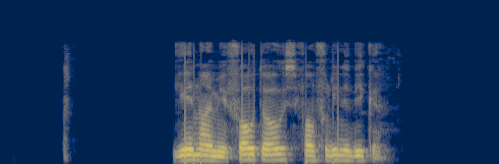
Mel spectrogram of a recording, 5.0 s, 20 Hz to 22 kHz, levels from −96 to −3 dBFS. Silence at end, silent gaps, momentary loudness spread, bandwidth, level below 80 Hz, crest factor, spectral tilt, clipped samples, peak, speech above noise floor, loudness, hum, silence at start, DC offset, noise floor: 1.15 s; 0.79-1.73 s; 11 LU; 8 kHz; -58 dBFS; 18 dB; -6.5 dB/octave; under 0.1%; -10 dBFS; over 66 dB; -25 LUFS; none; 0.65 s; under 0.1%; under -90 dBFS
